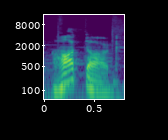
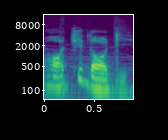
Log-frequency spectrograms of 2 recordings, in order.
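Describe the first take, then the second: First: The words end cleanly in consonants. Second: An extra vowel follows the final consonants. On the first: The speaker calls it right. "pronúncia correta" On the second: The speaker calls it wrong. "e não"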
